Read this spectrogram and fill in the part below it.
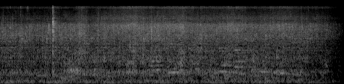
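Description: Tomato paste sizzles and fries steadily in a pan with ginger and chili paste for a vegetarian soybean curry, a close, continuous crackle with a brief stir clink near the start.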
